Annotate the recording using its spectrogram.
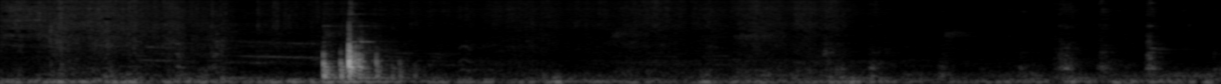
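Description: Light clinks and knocks of a portable propane stove and its metal tripod stand being handled and taken apart. One louder, short sound comes a little under two seconds in, and a few small clicks follow near the end.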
